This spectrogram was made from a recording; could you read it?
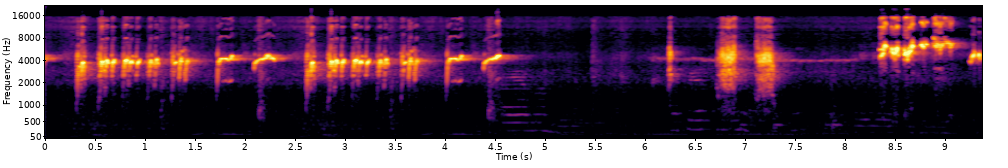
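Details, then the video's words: Cucak ranting song as a training recording for contest birds: bursts of fast chattering, twittering notes in rhythmic runs, a pause, then harsher chirps and a final twittered flourish. "PANCINGAN CUCAK RANTING BAHAN AGAR CEPAT GACOR"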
